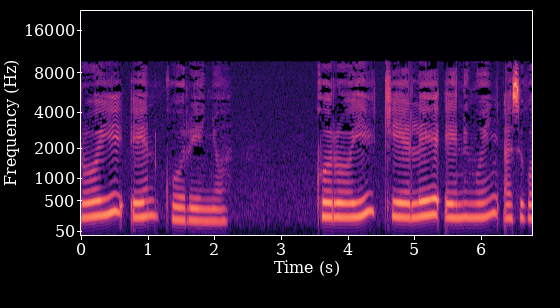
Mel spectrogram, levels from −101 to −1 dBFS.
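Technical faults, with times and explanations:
Throughout, AAC compression: the speech was likely squeezed through a low-bitrate AAC-LC encoder, consistent with roughly 32 kbps, which drops the top of the spectrum and leaves gaps between bands, so the sound is plainly dulled and smeared, with a fizzy, warbling edge on sibilants.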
